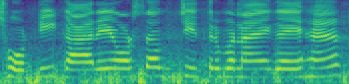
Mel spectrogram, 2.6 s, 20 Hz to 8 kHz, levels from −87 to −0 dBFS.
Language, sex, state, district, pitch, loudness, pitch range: Hindi, female, Rajasthan, Bikaner, 290 Hz, -11 LUFS, 285-295 Hz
